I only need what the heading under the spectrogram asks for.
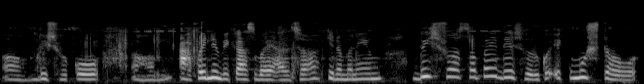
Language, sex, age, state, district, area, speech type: Nepali, female, 30-45, West Bengal, Kalimpong, rural, spontaneous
